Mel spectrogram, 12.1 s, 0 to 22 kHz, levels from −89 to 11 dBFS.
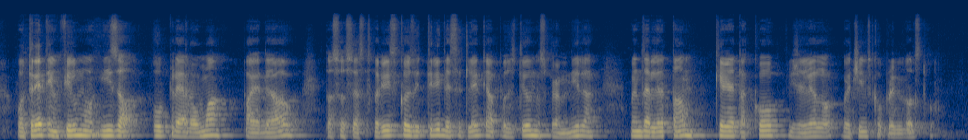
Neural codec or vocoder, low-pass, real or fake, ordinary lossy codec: codec, 32 kHz, 1.9 kbps, SNAC; 14.4 kHz; fake; none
